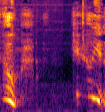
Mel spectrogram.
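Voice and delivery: sleep-talker's threat climbing into a scream; mock screaming threat. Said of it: "screaming, "I'll kill you".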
